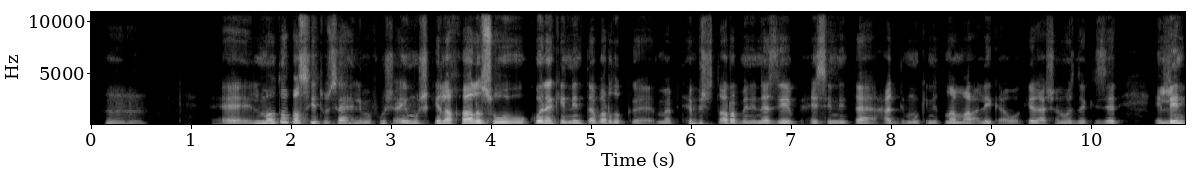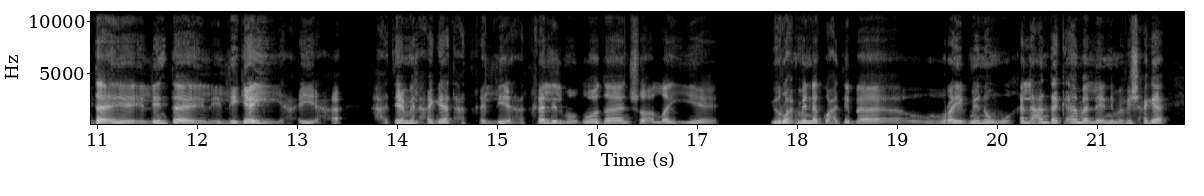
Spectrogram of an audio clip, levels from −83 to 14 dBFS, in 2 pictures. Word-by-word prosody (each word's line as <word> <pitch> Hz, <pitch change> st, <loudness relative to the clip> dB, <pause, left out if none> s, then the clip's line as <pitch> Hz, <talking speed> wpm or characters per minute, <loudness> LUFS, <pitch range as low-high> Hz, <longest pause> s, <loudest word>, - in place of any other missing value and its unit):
اهم، 110 Hz, -5 st, -14 dB, 0.7 s
آآ، 215 Hz, -, -4 dB
الموضوع 255 Hz, +9 st, +1 dB
بسيط 275 Hz, 0 st, +1 dB
وسهل، 205 Hz, 0 st, -4 dB
ما 160 Hz, -3 st, -9 dB
فيهوش 220 Hz, -3 st, -13 dB
أي 200 Hz, +1 st, -1 dB
مشكلة 190 Hz, +2 st, +1 dB
خالص، 195 Hz, 0 st, +6 dB
و -, -, +5 dB, 0.2 s
وكونَك 200 Hz, +6 st, +4 dB
إن 175 Hz, +1 st, -1 dB
أنت 190 Hz, -3 st, -3 dB
برضك 170 Hz, -2 st, -3 dB
آآ، 145 Hz, -, -12 dB
ما 145 Hz, -2 st, -10 dB
بتحبش 180 Hz, +6 st, -10 dB
تتقرّب 180 Hz, -2 st, -2 dB
من 155 Hz, -1 st, -8 dB
الناس 155 Hz, +2 st, -3 dB
دي، 155 Hz, +1 st, 0 dB
بحيث 155 Hz, +2 st, -9 dB
إن 150 Hz, 0 st, -7 dB
أنت 140 Hz, -4 st, -5 dB
حد 150 Hz, -1 st, -7 dB
ممكن 145 Hz, -2 st, -12 dB
يتنمّر 135 Hz, -1 st, -4 dB
عليك 140 Hz, +3 st, -9 dB
أو 125 Hz, -, -14 dB
كده، 140 Hz, +4 st, -4 dB
عشان 135 Hz, -, -11 dB
وزنك 135 Hz, -2 st, -12 dB
الزيادة، 140 Hz, +3 st, -6 dB, 0.4 s
اللي 155 Hz, +6 st, +6 dB
أنت 225 Hz, -1 st, +5 dB
آآ، 190 Hz, -, +10 dB, 0.3 s
اللي 160 Hz, +5 st, 0 dB
أنت 205 Hz, -1 st, -1 dB
آآ، 165 Hz, -4 st, +5 dB
ال 145 Hz, -, -10 dB
اللي 145 Hz, -1 st, -3 dB
جاي 175 Hz, -2 st, +5 dB
حي 140 Hz, -2 st, -6 dB
ح -, -, -8 dB, 0.3 s
حاتعمل 205 Hz, -1 st, 0 dB
حاجات 190 Hz, +3 st, -1 dB
حتخلّي، 160 Hz, -4 st, -5 dB
حتخلّي 190 Hz, +6 st, 0 dB
الموضوع 170 Hz, 0 st, -4 dB
ده 170 Hz, -1 st, 0 dB
إن 165 Hz, -, -6 dB
شاء 170 Hz, 0 st, -5 dB
الله 170 Hz, +2 st, -2 dB
ي 140 Hz, -5 st, -7 dB, 0.5 s
يرُوح 195 Hz, +7 st, +2 dB
منّك 205 Hz, 0 st, +2 dB
وهتبقى 145 Hz, -2 st, -4 dB, 0.4 s
قُرّيب 185 Hz, +3 st, +1 dB
منهم، 185 Hz, -7 st, -1 dB
وخلّي 225 Hz, +11 st, -3 dB
عندك 280 Hz, -5 st, 0 dB
أمل، 280 Hz, -, 0 dB
لإن 165 Hz, +5 st, -2 dB
ما 160 Hz, -, -7 dB
فيش 215 Hz, -, -1 dB
حاجة 195 Hz, -6 st, 0 dB
165 Hz, 185 wpm, -22 LUFS, 145-195 Hz, 0.7 s, آآ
